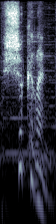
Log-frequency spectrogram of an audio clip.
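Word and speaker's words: شكرا: It is shukran.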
